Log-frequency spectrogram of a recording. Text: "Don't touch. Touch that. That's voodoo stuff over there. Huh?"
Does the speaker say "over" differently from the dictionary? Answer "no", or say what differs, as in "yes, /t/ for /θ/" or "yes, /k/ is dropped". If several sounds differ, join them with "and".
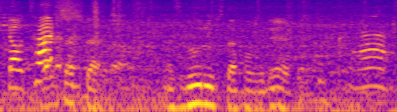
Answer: no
